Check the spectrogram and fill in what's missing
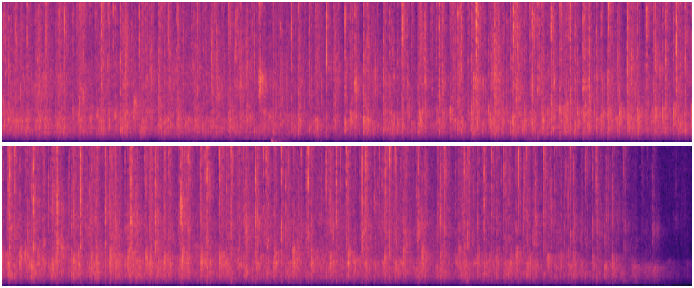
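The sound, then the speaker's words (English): An audience applauds steadily for about twenty seconds to show appreciation for their pastor, a dense, even wash of many hands clapping at constant loudness before it tapers off at the very end. “But I think we should take some time right now to just express with some applause how much we appreciate our pastor.”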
